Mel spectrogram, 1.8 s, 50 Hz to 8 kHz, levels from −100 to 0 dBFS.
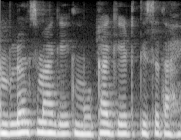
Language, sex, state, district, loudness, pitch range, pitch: Marathi, female, Maharashtra, Sindhudurg, -12 LUFS, 190-205 Hz, 200 Hz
